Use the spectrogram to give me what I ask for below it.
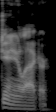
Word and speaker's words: Daniel Agger: I feel like you can't say his name then like separate. I think it's going to be like Daniel Agger. Like you can't. Daniel Agger. Yeah, but like when you're referring to him, it's like, oh yeah, it's Daniel Agger. Yeah. Like it's going to flow as one.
